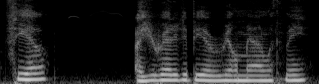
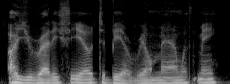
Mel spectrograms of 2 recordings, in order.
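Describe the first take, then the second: First: It is said in a put-on girl's voice. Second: It is said in his normal voice.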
